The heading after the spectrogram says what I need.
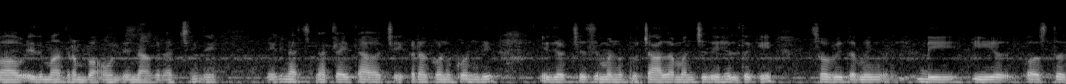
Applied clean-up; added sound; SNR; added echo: none; none; none; none.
